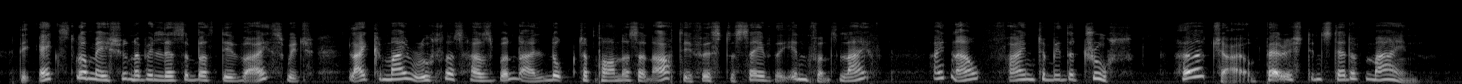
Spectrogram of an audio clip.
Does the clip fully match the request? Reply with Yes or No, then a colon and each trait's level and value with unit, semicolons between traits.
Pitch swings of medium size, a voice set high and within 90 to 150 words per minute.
Yes: average, 4.4 semitones; high, 215 Hz; average, 140 wpm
